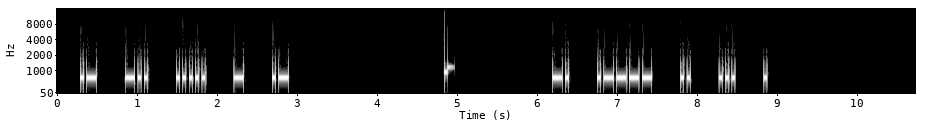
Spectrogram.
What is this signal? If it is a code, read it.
Morse code, heard as a keyed tone, about 30 wpm, spaced as for 17 wpm, 700 Hz. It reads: AD5TA N1ISE
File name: Lesson 15g - Number 5 - Call Signs 30wpm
